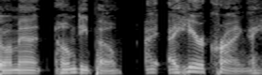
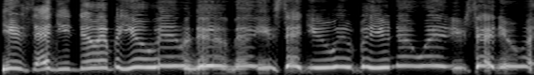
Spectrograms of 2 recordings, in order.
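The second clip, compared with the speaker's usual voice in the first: put-on very high, weepy, crying, whiny kid voice. Retelling an eight-year-old's complaint while crying: imitating a crying child. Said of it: "The 8-year-old's crying".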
